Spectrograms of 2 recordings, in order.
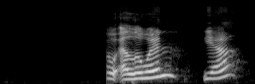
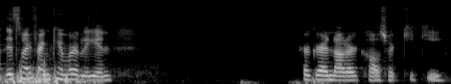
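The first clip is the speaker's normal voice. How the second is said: ordinary talk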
